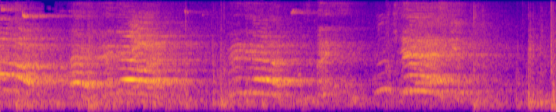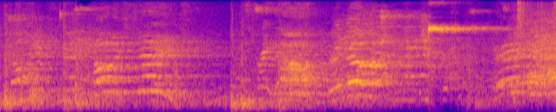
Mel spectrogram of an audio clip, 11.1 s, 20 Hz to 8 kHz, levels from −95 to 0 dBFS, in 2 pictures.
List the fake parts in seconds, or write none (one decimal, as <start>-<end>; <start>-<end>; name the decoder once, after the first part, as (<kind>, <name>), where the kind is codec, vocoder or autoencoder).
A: 9.3-10.6 (autoencoder, DAC-VAE)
